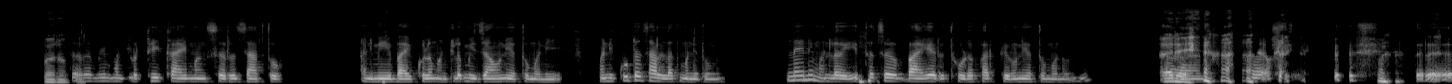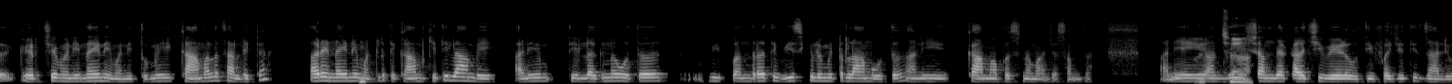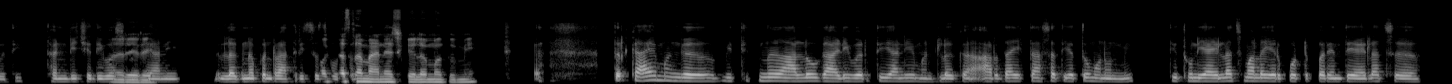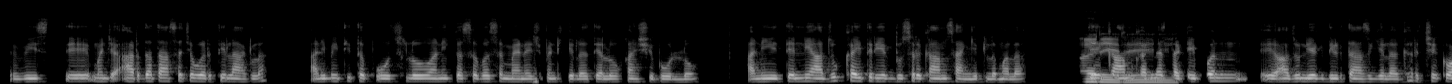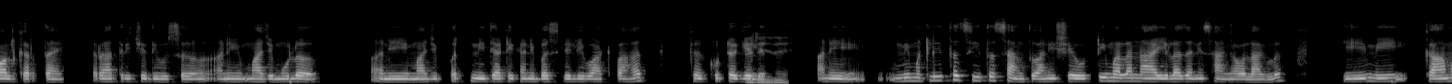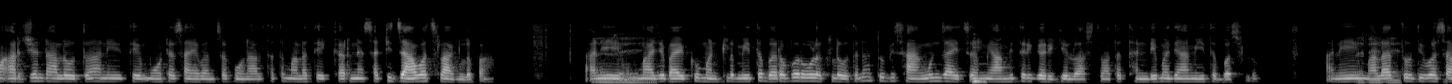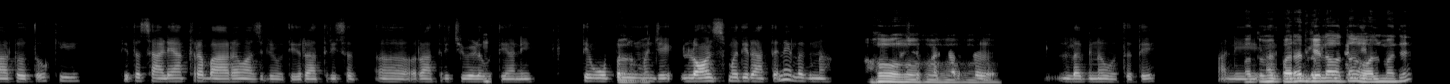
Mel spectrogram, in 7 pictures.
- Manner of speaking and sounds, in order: tapping; chuckle; chuckle; chuckle; laugh; other background noise; chuckle; "अजून" said as "अजूक"; in English: "ओपन"
- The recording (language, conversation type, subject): Marathi, podcast, काम आणि आयुष्यातील संतुलन कसे साधता?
